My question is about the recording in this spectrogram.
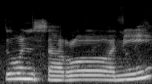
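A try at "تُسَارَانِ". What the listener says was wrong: Tidak ada nun, Ibu. Ibu tadi cakap tunsaroni. Harusnya tidak ada nun.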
